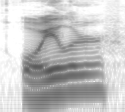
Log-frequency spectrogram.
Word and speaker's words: Euler: is a slightly more useful formula which is euler's formula so euler's formula because it's named after this funny looking guy oiler by the way this is pronounced euler not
